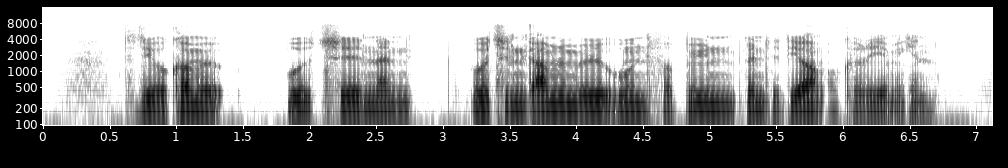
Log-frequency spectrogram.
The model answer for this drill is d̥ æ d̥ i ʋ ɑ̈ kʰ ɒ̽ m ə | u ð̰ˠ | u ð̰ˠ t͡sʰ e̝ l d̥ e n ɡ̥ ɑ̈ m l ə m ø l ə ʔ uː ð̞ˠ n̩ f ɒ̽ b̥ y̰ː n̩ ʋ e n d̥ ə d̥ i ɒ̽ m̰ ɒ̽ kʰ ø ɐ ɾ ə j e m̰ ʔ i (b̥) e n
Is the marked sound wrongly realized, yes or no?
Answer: yes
